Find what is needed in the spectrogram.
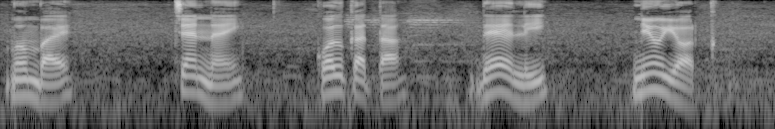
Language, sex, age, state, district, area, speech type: Sanskrit, male, 18-30, Tamil Nadu, Tiruvallur, rural, spontaneous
